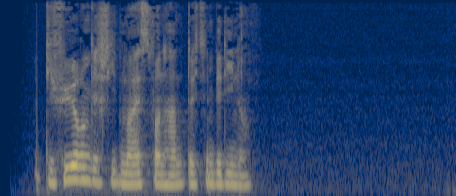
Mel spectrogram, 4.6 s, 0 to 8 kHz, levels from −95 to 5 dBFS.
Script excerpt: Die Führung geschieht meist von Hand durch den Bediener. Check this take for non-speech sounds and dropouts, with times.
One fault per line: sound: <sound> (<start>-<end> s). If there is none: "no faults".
no faults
